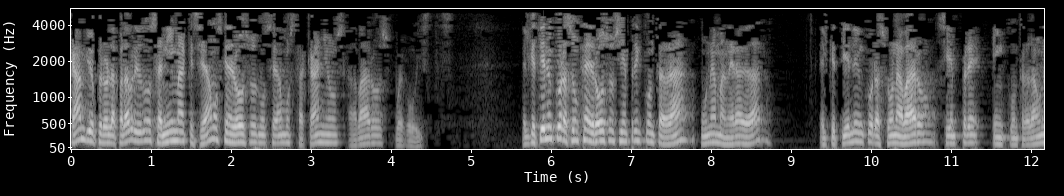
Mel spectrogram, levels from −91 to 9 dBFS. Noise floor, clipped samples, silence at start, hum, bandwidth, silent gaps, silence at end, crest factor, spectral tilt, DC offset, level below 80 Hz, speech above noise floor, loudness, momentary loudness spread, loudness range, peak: -67 dBFS; under 0.1%; 0 s; none; 5.2 kHz; none; 0 s; 18 dB; -8.5 dB/octave; under 0.1%; -50 dBFS; 49 dB; -18 LUFS; 12 LU; 5 LU; 0 dBFS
